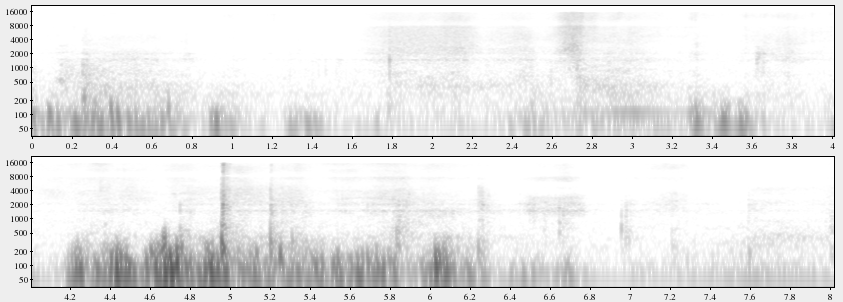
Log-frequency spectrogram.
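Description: Footsteps and garden-tool handling on loose soil: a cluster of low thuds for about two seconds midway, with one sharp click among them.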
